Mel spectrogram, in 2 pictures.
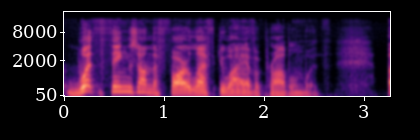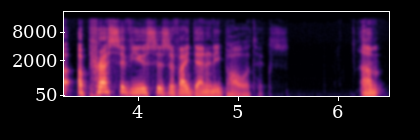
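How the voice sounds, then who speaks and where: Guy in his 30s hosting a call-in show, kinda high voice, dry close studio mic, lays out points one by one. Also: dry recording. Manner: measured, explanatory, lists points methodically. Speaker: host. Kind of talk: call-in political talk show. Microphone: studio broadcast mic.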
